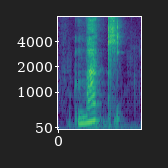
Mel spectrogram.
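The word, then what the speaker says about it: 薪: Tên của cô gái là maki (Cao-Thấp), trong khi củi là Maki (Thấp-Cao). maki(Cao-Thấp), Maki(Thấp-Cao), yuri(Cao-Thấp), Yuri(Thấp-Cao) Bạn có nghe thấy sự khác biệt không?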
